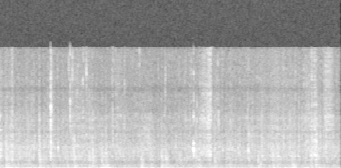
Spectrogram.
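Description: Chewing on a mouthful of burger, with a few faint crinkles of its paper wrapper, over a steady low rumble inside a car.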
